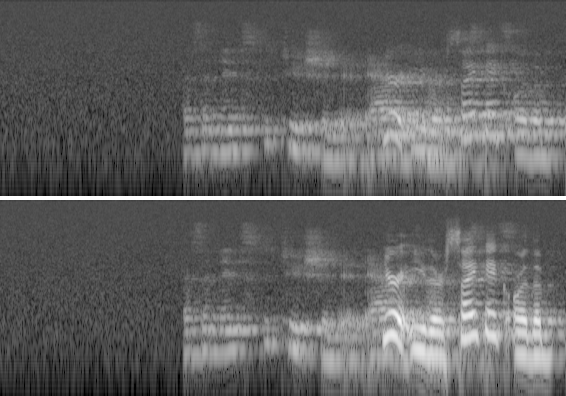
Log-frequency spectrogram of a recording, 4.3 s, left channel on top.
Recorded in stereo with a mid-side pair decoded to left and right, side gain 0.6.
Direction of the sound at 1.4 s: 25° right.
